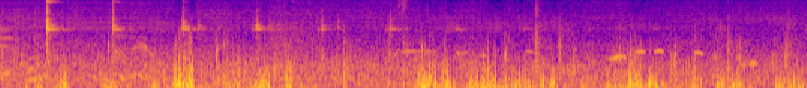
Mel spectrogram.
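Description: Indistinct voices of people talking, with a few short sharp clicks.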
